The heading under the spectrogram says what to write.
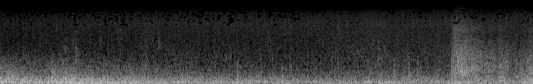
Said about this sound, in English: I'd say it's high time we find some cover from this storm, Captain.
